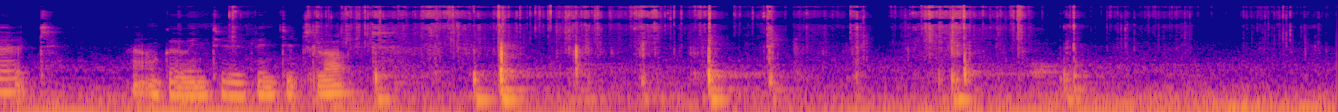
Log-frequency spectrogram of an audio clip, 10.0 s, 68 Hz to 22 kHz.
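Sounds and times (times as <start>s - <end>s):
beads and chains rattling: 1.7s - 10.0s.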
